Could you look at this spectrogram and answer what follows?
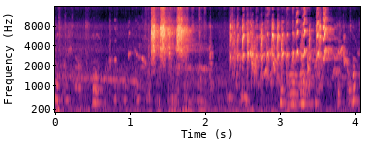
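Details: Colourful pet budgies chirping in bursts of bright, high, scratchy chatter, with quiet gaps between louder busy passages and faint low murmuring underneath.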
